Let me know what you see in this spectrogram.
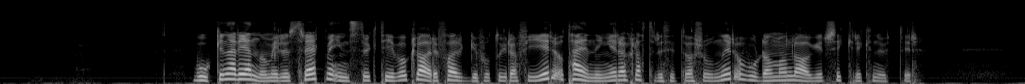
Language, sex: Norwegian, female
